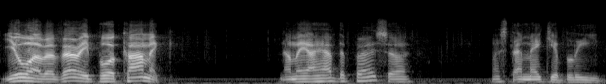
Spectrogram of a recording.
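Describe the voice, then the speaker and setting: A man's voice: mid-range voice, unhurried, pushed and bright. An actor playing a pompous, over-formal male thug in an old-time radio crime drama. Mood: menacing, polite. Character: ugly-looking male thug with pompous, prissy diction. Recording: noisy vintage radio recording.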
